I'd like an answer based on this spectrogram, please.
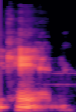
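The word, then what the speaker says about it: Cannes: not act too fancy I would say can can okay yeah no one's saying Khan sorry but like cat cat but no s yeah gotcha okay so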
